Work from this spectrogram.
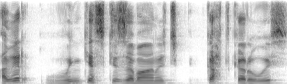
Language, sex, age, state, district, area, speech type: Kashmiri, male, 18-30, Jammu and Kashmir, Anantnag, rural, spontaneous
